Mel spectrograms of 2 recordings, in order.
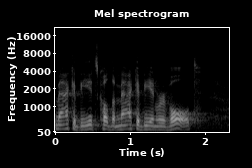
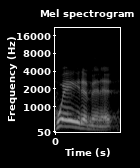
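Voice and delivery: ordinary talk

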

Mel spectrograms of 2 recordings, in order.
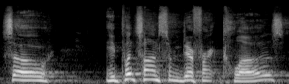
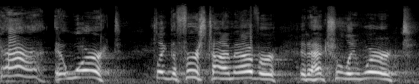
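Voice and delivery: mock shocked cry; 10 semitones higher, 5 dB louder than usual. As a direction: squeal like the scam finally worked. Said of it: "she cried out with a loud voice".

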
